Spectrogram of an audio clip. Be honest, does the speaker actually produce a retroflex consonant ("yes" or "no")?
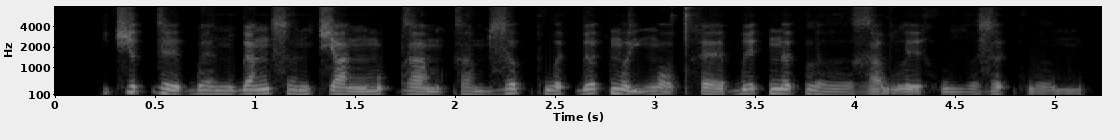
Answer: no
